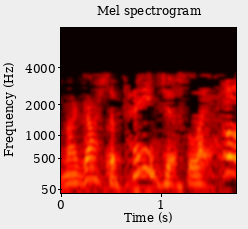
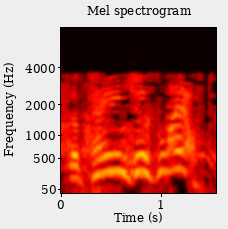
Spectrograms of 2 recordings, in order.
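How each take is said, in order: First: Low, soft, slow disbelief; hushed amazement. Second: High, drawn-out astonishment; amazed exclamation. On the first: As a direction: say it quietly, stunned by relief. Healed man's hushed amazement, retold. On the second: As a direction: stretch it out high in wonder. Preacher repeats it in amazement. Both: Retold or imitated.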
